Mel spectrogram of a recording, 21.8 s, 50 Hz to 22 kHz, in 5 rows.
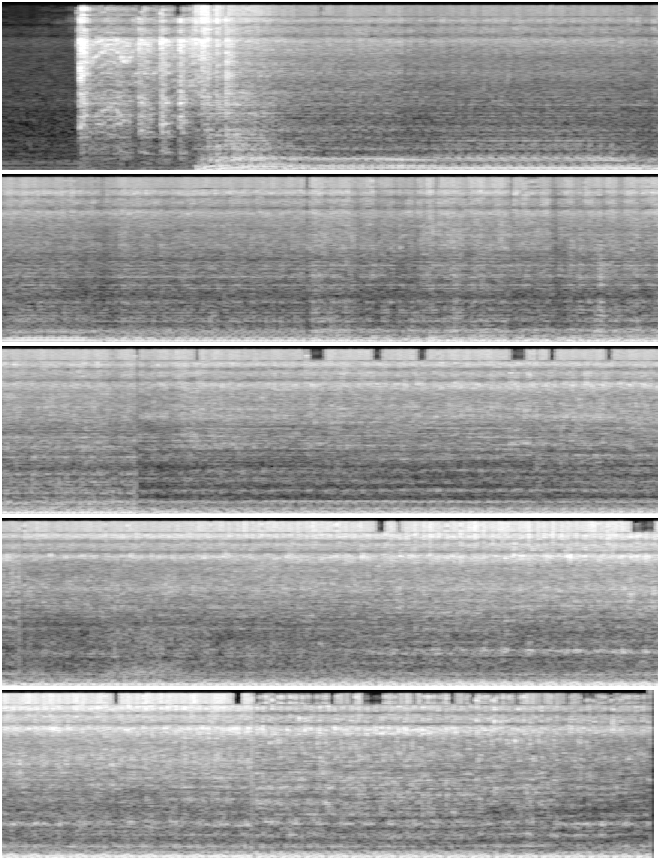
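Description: A Ram 1500 pickup fitted with new Wilwood front big brakes drives while bedding the brakes: after a brief start, a steady, loud engine and road rumble carries on throughout, with no talk.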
